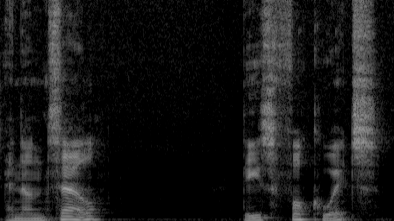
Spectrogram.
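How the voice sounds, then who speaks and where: A man, delivering a measured, sarcastic campaigning monologue with emphatic pauses. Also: medium pitch, animated, warm tone. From northern England. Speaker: community campaigner. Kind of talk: direct-to-camera monologue.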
